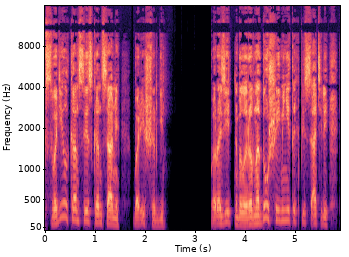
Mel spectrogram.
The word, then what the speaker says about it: Шергин: А другие, к стыду нашему, не знали, не читали и даже не слыхали этого славного имени, а если слыхали фамилию, то произносили ее неправильно, правильно Шергин.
